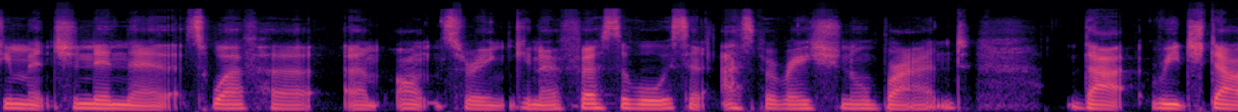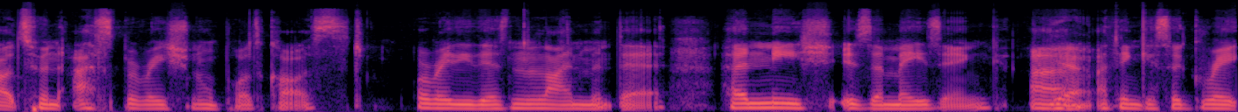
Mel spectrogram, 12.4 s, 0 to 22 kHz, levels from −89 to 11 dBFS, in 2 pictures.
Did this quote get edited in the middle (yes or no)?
yes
